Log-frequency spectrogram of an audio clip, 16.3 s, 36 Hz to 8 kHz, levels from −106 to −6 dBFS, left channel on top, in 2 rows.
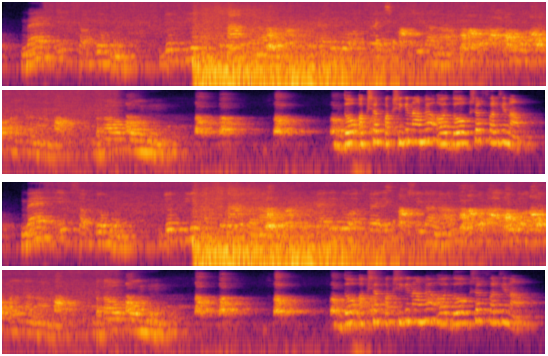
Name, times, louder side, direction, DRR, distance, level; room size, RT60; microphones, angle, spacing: voice 1, 0.3-1.8 2.3-4.3 4.7-6.9 7.1-9.0 9.5-10.6, right 1 dB, 65° right, -2 dB, 1.3 m, -29 dB
sound 1, 0.6-9.9, left 2 dB, 55° left, 1.3 m, -40 dB
Explosion, 2.9-6.9, left 1 dB, 10° left, 0.8 m, -28 dB
sound 2, 3.9-5.0 5.9-6.4 6.8-8.3 8.9-9.5 10.0-10.3 10.6-10.7 11.1-11.6 12.2-12.5 13.1-13.8, right 2 dB, 25° right, 0.9 m, -24 dB
voice 2, 13.1-15.9, left 5 dB, 40° left, 7 dB, 0.5 m, -24 dB
6.3 x 3.0 x 5.1 m, 1.0 s
head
